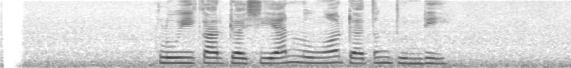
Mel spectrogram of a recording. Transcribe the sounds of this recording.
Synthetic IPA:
kluwikarɖ̥a̤ʃianluŋɔɖ̥ä̤t̪əŋd̪̥ṳnd̪i

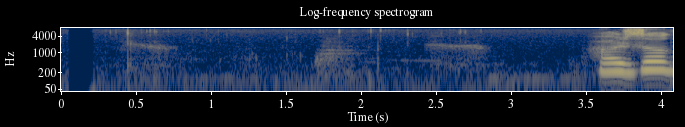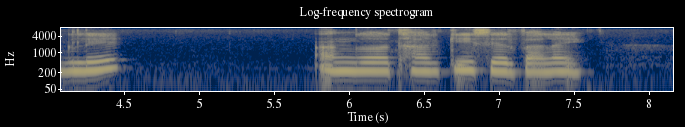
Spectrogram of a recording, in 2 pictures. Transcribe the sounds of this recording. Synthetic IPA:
hʌrd͡zoɡle | a̰ŋɡʌt̪ʰarkiserpalaj

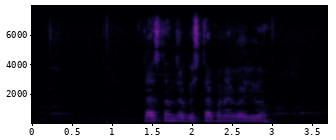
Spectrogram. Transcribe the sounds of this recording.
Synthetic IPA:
rad͡zʌt̪ʌnt̪rʌkoist̪ʰapʌnaɡʌɾjo

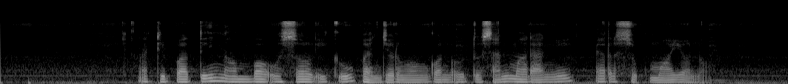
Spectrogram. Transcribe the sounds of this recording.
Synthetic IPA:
ʔa̰ɖ̥i̤pat̪inɔmpɔʔusʊlʔḭkub̥ä̤ɲd͡ʒʊrŋuŋkʊnʔṵt̪usanmaɾaniʔɛrsʊkmɔjɔnɔ̰

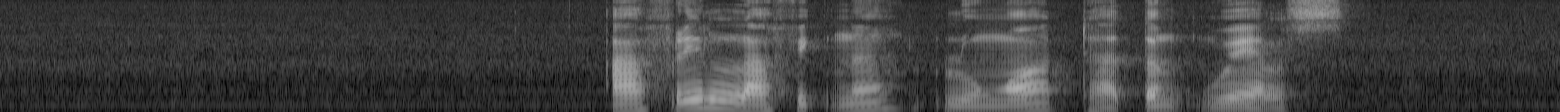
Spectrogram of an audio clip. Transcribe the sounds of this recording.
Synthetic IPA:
ʔafɾilːafik̚nəluŋɔɖ̥ä̤t̪əŋwɛls

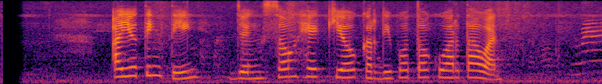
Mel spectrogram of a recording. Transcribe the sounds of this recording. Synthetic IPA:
ʔajut̪iŋt̪iŋd͡ʒɨŋsɔŋɦɛkiokɨrdipɔt̪ɔkuwart̪awan

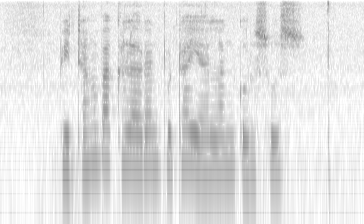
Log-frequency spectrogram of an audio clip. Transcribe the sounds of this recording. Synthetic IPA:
b̥iɖ̥a̤ŋpaɡ̥ə̤laɾanb̥uɖ̥a̤jalankʊrsʊs

